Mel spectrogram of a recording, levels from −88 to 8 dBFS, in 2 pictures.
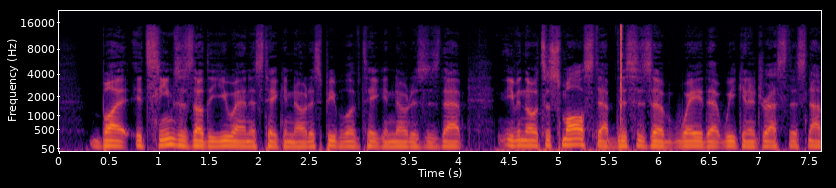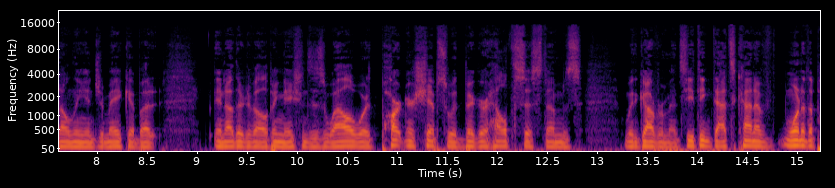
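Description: At 5.61 s, between "it's a small step" and "is a way that", an uninitialised buffer plays out: a block of about 5 ms was sent before audio filled it, so stale memory became a sharp, loud digital burst, a spike on the waveform and a broadband vertical streak on the spectrogram.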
